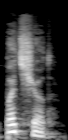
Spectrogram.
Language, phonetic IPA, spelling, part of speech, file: Russian, [pɐt͡ɕˈɕːɵt], подсчёт, noun, Ru-подсчёт.ogg
- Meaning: calculation, count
